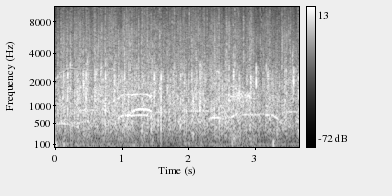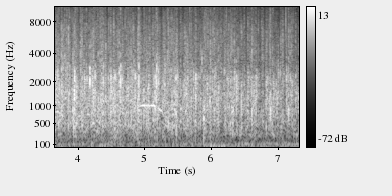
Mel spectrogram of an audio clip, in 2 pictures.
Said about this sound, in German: Und wir haben hier viele Leute vor uns sitzen und ich glaube, wir haben vorher gesagt, die sollen nicht ganz so laut sein, damit ihr uns da an den Endgeräten auch versteht. Aber einen Applaus nehmen wir, glaube ich, mit für den Anfang, oder?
